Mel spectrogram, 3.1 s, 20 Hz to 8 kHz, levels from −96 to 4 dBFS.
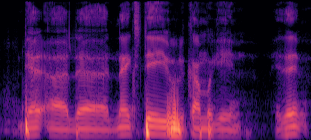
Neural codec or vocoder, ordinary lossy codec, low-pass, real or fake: none; none; none; real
